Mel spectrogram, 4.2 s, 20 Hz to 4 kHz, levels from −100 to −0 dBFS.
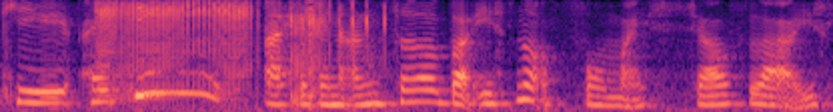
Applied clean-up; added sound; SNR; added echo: none; Fart; 7 dB; none.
